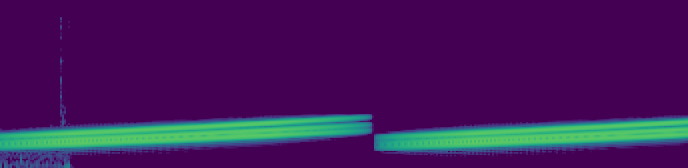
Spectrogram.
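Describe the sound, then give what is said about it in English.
Synthesized chord of pure sine tones fades in and glides smoothly upward toward the same chord an octave higher, then fades out. A second identical rising glide fades in right after and repeats the sweep. “So this is a group of notes making a chord starting in one octave with a glissando to the same chord in another octave.”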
